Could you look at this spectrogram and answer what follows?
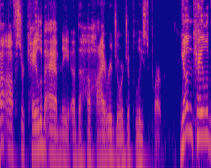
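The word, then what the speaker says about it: Hahira: Just north of Aldasta, there is a small town, and I think I'm pronouncing it right called Hahyra, Georgia, spelled H A H I R A. And in Hyra, Georgia, I noticed in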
